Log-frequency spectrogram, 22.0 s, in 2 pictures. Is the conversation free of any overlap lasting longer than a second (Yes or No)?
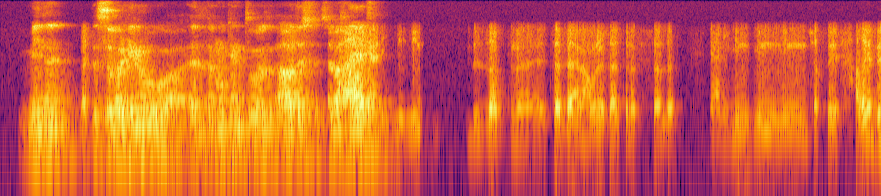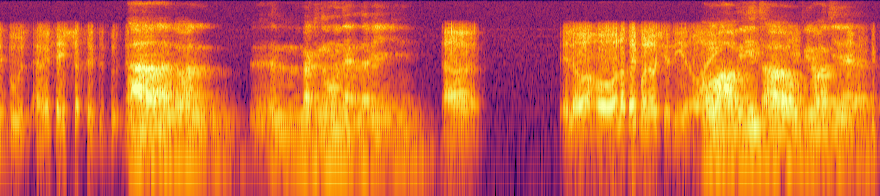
Yes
